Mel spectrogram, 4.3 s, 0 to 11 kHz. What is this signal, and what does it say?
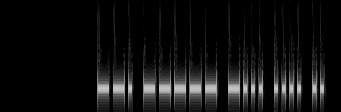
Morse code, heard as a keyed tone, about 25 wpm, 700 Hz. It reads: G0BHI
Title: DXCC-100 Call Signs - 5 Characters - 25wpm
